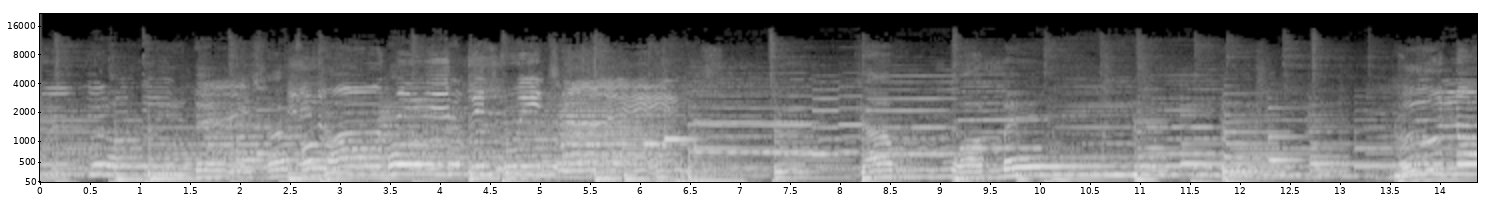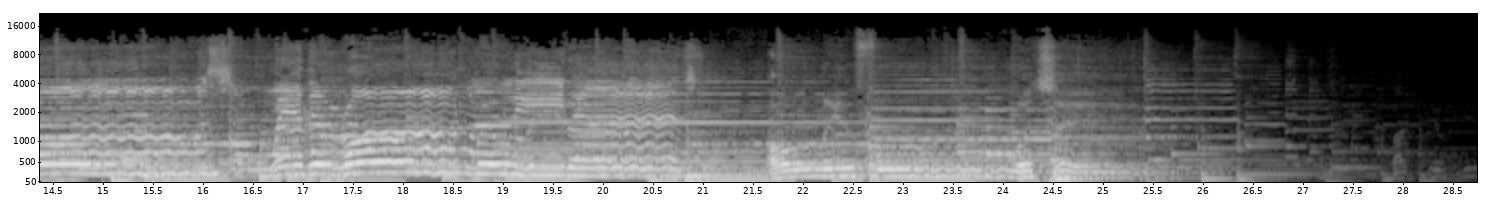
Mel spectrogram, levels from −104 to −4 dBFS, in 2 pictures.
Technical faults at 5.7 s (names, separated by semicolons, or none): none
